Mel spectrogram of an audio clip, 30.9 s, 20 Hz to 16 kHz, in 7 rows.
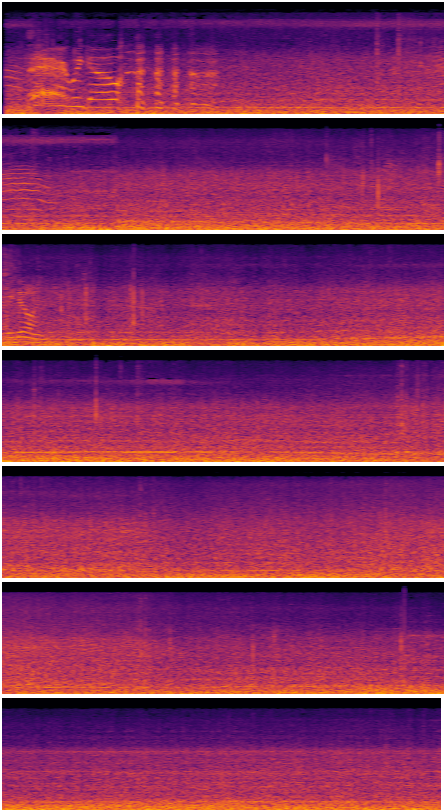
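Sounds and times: faint whine: 0.0 - 30.9
wind on microphone: 0.0 - 30.9
bicycle tyre noise: 1.4 - 30.9.

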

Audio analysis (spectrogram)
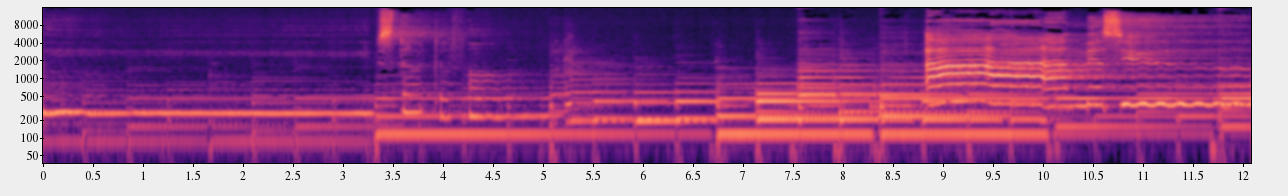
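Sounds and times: woman singing: 0.0 - 5.4, 8.8 - 12.0
slow acoustic guitar: 0.0 - 12.0.

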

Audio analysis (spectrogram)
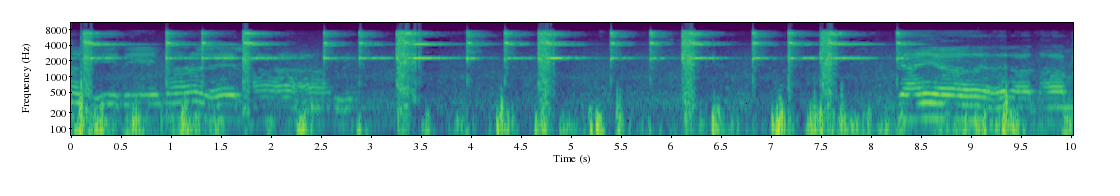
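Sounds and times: brass hand cymbals clashing: 0.1 - 8.5.

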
